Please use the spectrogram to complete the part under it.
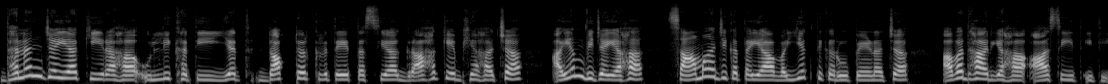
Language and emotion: Sanskrit, neutral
